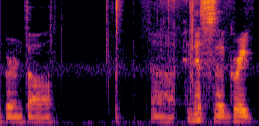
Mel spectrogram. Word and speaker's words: Bernthal: I think the last video I didn't say his name right, but John Bernthal.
